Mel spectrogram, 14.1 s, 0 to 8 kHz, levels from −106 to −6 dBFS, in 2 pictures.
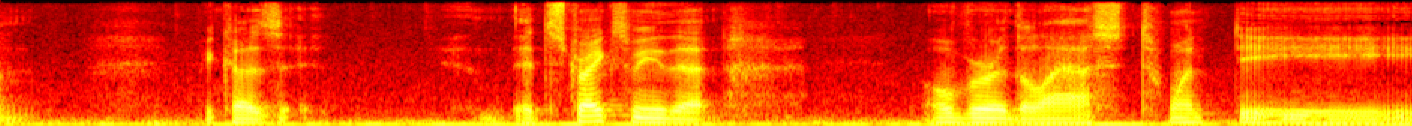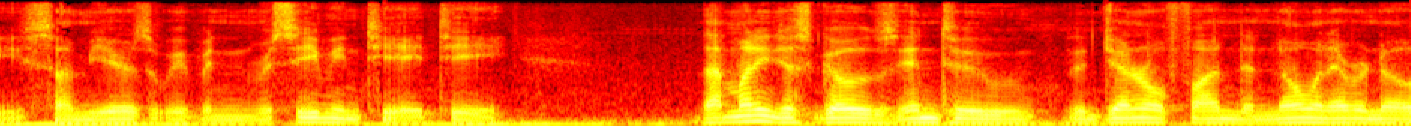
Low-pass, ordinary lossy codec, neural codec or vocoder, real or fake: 7.2 kHz; AAC, 48 kbps; none; real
